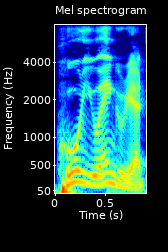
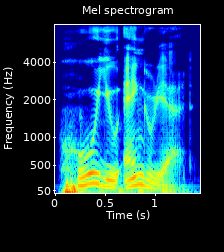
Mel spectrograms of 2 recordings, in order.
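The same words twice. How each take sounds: First: Loud, high insistent demand; raised voice. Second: Insistent question, louder and higher; pressing coach. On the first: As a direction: demand an answer as a coach losing patience. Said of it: "my coach raised his voice". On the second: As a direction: press hard for an answer. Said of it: "he pressed me". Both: Retold or imitated.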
